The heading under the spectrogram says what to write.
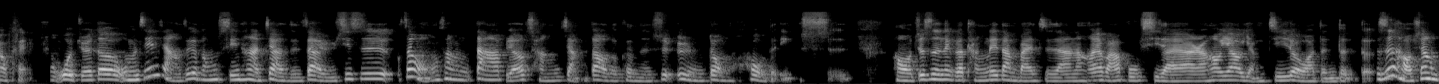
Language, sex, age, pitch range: Chinese, female, 10-29, 175-235 Hz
